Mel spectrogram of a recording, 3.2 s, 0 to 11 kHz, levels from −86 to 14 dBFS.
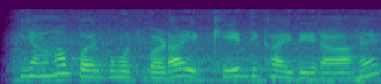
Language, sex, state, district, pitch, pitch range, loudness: Hindi, female, Punjab, Pathankot, 210 Hz, 190-230 Hz, -17 LUFS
